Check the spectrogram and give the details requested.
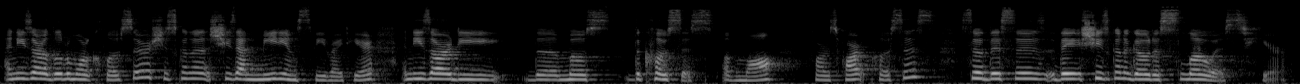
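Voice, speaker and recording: A young adult woman giving a casual software tutorial, with a playful, exclaiming manner and little sing-song asides. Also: on the high side, steady tone, unhurried. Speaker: tutorial presenter. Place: screen-recorded voice-over.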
